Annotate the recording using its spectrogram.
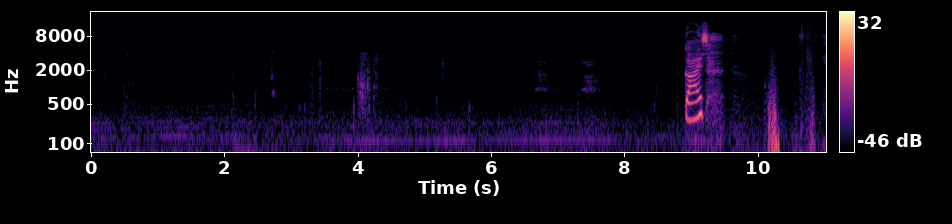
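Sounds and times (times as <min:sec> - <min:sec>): rustles: 0:09.9 - 0:11.0.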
